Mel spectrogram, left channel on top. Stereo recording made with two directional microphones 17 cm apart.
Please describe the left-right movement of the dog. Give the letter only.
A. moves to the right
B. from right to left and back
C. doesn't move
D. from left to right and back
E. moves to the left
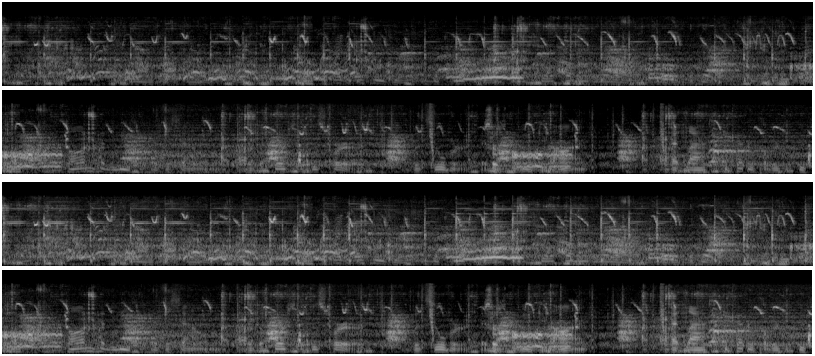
C.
